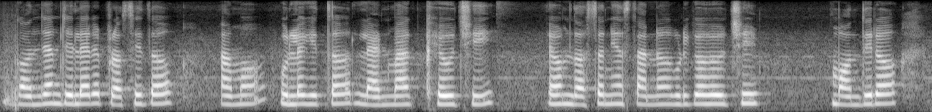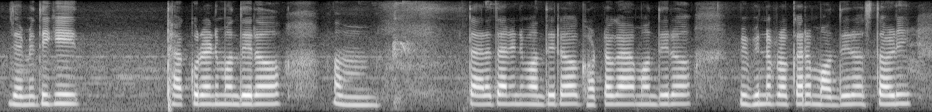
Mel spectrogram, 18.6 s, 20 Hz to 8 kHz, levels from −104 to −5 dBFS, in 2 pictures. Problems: none marked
